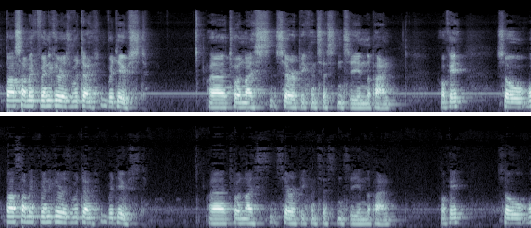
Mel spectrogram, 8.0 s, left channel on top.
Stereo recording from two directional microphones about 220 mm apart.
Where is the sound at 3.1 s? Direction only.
15° left (ahead or behind).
